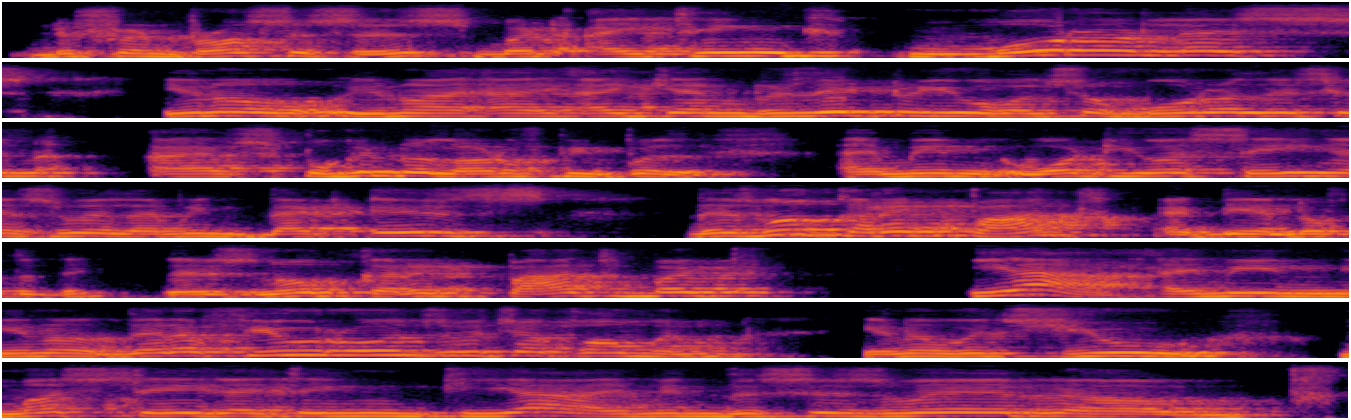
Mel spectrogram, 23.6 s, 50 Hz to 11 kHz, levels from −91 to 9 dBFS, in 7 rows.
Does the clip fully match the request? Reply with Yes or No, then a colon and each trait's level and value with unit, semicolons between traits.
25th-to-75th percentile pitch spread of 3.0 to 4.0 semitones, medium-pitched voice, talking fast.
Yes: average, 3.3 semitones; medium, 180 Hz; fast, 220 wpm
